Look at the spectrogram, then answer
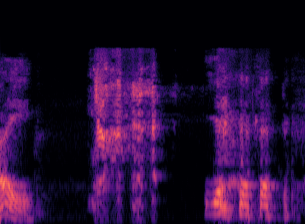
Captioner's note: laughs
